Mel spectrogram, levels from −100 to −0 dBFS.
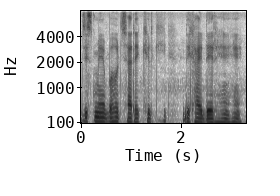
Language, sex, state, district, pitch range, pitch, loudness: Hindi, male, West Bengal, Alipurduar, 105-115 Hz, 110 Hz, -17 LUFS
